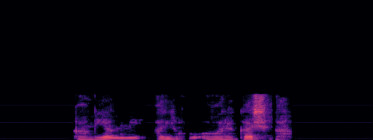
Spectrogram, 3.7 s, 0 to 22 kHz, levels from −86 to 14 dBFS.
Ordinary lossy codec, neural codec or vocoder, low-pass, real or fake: MP3, 48 kbps; vocoder, 22.05 kHz, 80 mel bands, HiFi-GAN; 7.2 kHz; fake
